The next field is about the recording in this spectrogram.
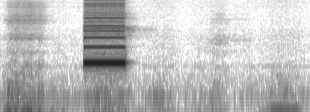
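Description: A single loud voicemail beep, a steady electronic tone lasting about half a second, with only faint low background noise before and after it.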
